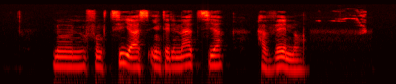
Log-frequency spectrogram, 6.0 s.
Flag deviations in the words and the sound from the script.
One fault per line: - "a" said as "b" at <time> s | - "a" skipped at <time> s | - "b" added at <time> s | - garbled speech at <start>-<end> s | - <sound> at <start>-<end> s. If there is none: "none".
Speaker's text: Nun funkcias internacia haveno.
- squeak at 4.7-5.5 s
